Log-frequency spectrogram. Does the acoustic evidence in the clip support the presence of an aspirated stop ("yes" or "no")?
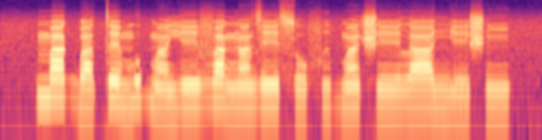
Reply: no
